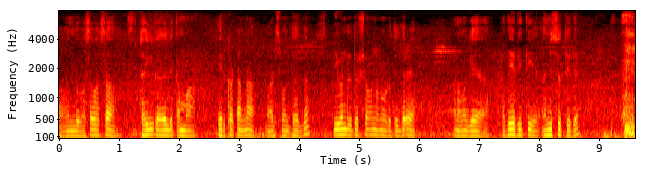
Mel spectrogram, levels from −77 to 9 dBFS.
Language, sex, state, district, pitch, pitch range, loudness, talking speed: Kannada, male, Karnataka, Raichur, 125 Hz, 115-130 Hz, -19 LUFS, 105 wpm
